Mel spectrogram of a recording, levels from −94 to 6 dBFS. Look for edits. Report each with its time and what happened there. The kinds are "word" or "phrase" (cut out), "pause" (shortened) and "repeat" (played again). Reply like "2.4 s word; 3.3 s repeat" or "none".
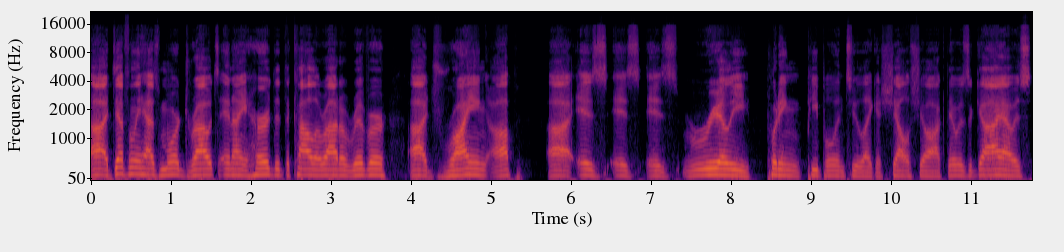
none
